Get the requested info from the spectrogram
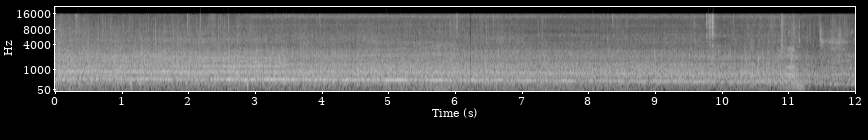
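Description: KBO K2 e-bike's electric drive motor whining steadily over a rush of tyre and wind noise. Its pitch slowly falls as the bike slows from about 21 to 13 mph, and the whine fades out near the end.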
